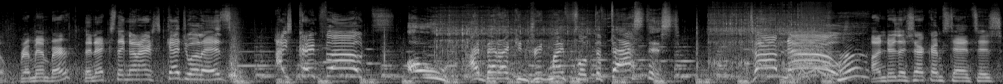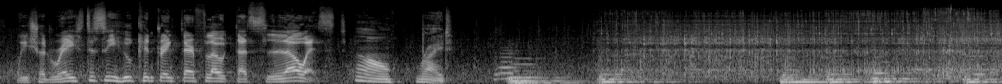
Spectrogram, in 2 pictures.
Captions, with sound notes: The next thing on our schedule is... -Ice-cream floats! -I bet I can drink my float the fastest! -[slurp] -Tom, no! Under the circumstances, we should race to see who can drink their float the slowest. Oh, right. [slu-u-rp]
